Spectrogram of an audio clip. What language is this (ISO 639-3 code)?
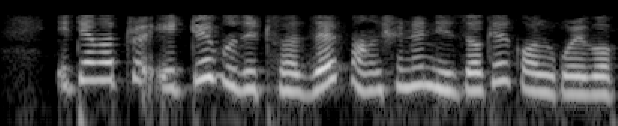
asm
